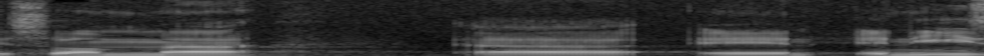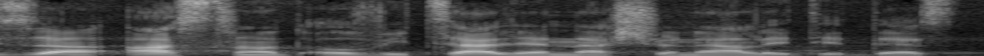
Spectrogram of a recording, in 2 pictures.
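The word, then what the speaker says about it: ESA: originally from Italy so I'm uh uh an Isa astronaut of Italian nationality that's that is the correct cor uh um pronunciation and um and so since 1998 there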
